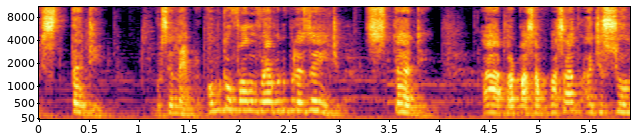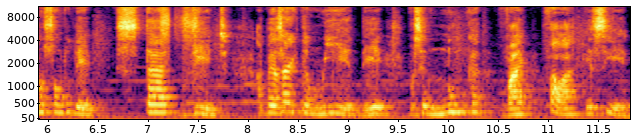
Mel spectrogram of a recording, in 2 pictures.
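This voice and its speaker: A man's voice: high voice, darkish tone. A man with a Brazilian accent teaching a video lesson, patient and repeating key points for his students. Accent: Brazilian Portuguese. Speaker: English teacher.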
